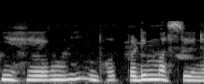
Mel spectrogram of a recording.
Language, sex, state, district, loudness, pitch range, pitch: Hindi, female, Uttar Pradesh, Shamli, -13 LUFS, 200-215 Hz, 205 Hz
